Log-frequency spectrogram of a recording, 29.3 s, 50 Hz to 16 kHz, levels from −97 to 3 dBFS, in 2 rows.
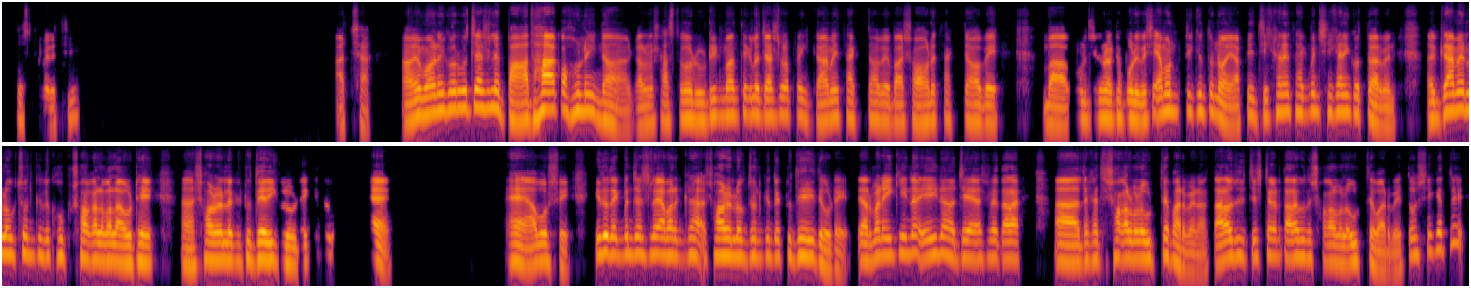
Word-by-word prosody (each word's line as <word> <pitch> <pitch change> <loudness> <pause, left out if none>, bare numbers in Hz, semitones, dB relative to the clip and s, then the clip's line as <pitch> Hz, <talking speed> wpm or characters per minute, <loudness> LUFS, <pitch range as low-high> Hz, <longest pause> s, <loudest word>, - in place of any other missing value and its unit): বুঝতে 460 - -13
পেরেছি। 420 - -9 2.7
আচ্ছা। - - -9 0.4
আমি 125 +4 +2
মনে 175 +2 +3
করব 205 +1 +3
যে - - +6
আসলে 205 0 +2
বাধা 130 +2 +2 0.2
কখনোই 185 -1 0
না। - - +2 0.3
কারণ 105 +2 -4
স্বাস্থ্যকর 135 +2 -3
রুটিন 150 +4 -4
মানতে 155 +1 -1
গেলে 155 - +1
যে 150 - +5
আসলে 155 +1 -3
আপনাকে 150 -2 -7
গ্রামে 130 +3 -1
থাকতে 130 0 -7
হবে 125 -1 -3
বা 120 - +1
শহরে 120 +1 -2
থাকতে 130 0 -11
হবে 120 -1 -1 0.6
বা 115 - +1 0.2
কোন 135 - -10
যেকোনো 140 +1 -1
একটা 140 0 -6
পরিবেশে 130 -1 +1
এমনটি 180 +1 -2
কিন্তু 180 0 -4
নয়। 110 -5 +2
আপনি 155 - -8
যেখানে 180 +5 -2
থাকবেন 175 +2 -4
সেখানেই 180 +1 -2
করতে 165 - -5
পারবেন। 105 -2 -2 0.4
আ - - -1
গ্রামের 190 +2 +5
লোকজন 190 +1 -2
কিন্তু 175 -2 -5
খুব 175 - -3
সকালবেলা 150 -3 +4
উঠে, 140 +1 +2 0.4
আ - - -5 0.2
শহরের 150 0 +4
লোক 150 - +3
একটু 155 +2 -4
দেরি 155 -1 +9
করে 135 -2 +1
উঠে - - -5
কিন্তু - - -16 0.4
হ্যাঁ। - - +8 1.2
হ্যাঁ 140 -4 +5
অবশ্যই 135 -6 -1 0.3
কিন্তু 195 +3 +5
দেখবেন 190 +1 0
যে - - +1
আসলে 190 +1 +1
আবার 180 -1 +1
গ্রা 180 -1 -2 0.2
শহরের 180 0 +4
লোকজন 170 0 -3
কিন্তু 175 -1 -6
একটু 175 +2 -8
দেরিতে 170 -5 +2
উঠে। - - -4 0.2
তার 145 -1 +3
মানেই 180 +1 +3
কি 195 - -1
না 200 - +4
এই 180 - +1
না 195 - +1 0.2
যে 165 - +2
আসলে 165 +1 -4
তারা 155 0 +4 0.4
আ - - +5 0.2
দেখা 150 +1 -4
যাচ্ছে 150 -1 -8
সকালবেলা 160 -1 +3
উঠতে 160 +4 -4
পারবে 110 -8 0
না। - - -7
তারাও 160 +4 +5
যদি 175 -2 -5
চেষ্টা 165 +1 -7
করে 175 0 -3
তারাও 165 +1 +4
কিন্তু 160 -2 -6
সকালবেলা 135 -2 -2
উঠতে 145 - -7
পারবে। 100 -1 -5
তো - - -5
সেক্ষেত্রে 230 +7 -5
155 Hz, 200 wpm, -23 LUFS, 135-180 Hz, 2.7 s, দেরি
